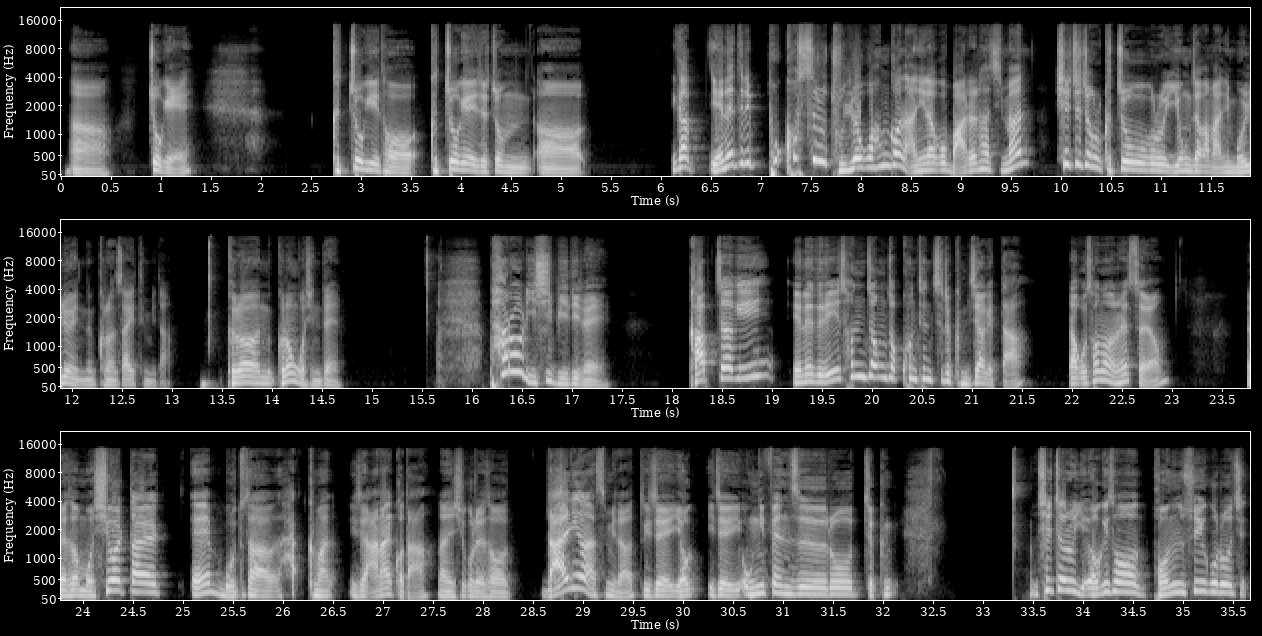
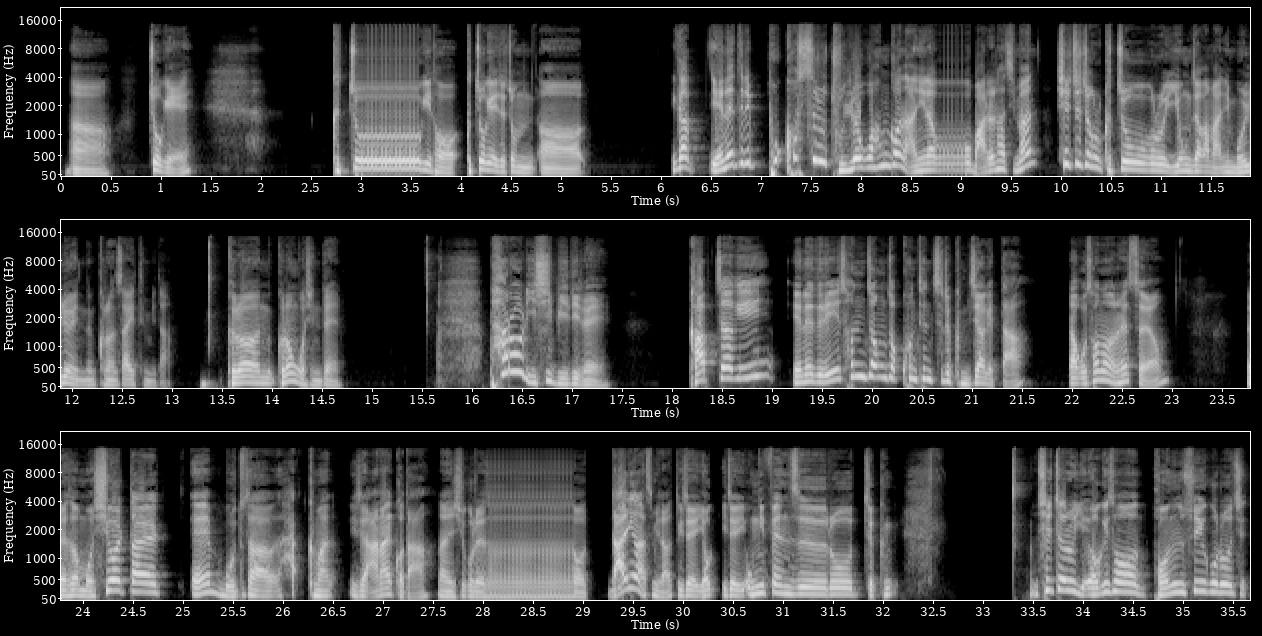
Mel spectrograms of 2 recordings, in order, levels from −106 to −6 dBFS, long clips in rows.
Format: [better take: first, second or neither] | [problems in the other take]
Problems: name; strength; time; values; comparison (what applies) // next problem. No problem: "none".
first | audio freezing; at 3 s for 0.5 s, at 9 s and at 28 s for 1 s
